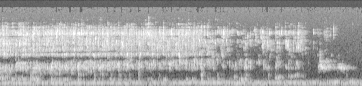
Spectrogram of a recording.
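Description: Water runs steadily from a rain barrel spigot into a container, a continuous close hiss and splash that holds at an even level throughout with no talking.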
